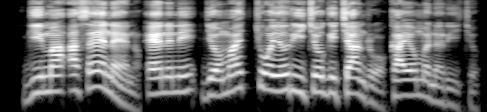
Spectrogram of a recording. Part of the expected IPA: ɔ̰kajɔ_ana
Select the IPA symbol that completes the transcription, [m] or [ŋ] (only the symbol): m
